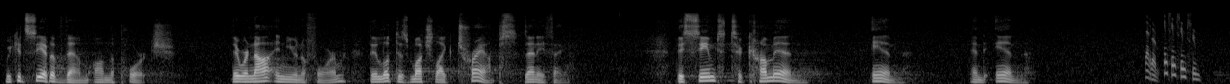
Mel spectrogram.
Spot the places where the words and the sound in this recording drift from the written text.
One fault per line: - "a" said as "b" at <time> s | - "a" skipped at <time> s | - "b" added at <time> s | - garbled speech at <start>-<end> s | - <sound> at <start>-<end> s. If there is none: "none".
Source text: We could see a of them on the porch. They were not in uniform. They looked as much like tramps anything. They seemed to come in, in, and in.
- chirp at 11.5-12.1 s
